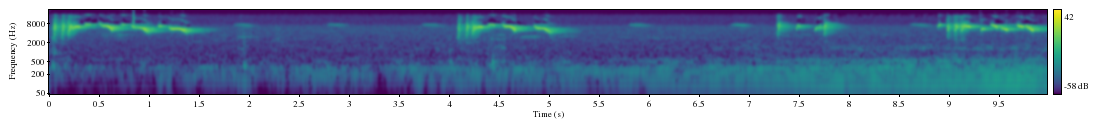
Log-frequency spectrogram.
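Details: Sunbird, a Kolibri Wulung, singing a lure song used to prompt silent caged birds to sing: rapid high, thin twittering phrases of descending slurred notes in short bursts, with a low hum building in the background.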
